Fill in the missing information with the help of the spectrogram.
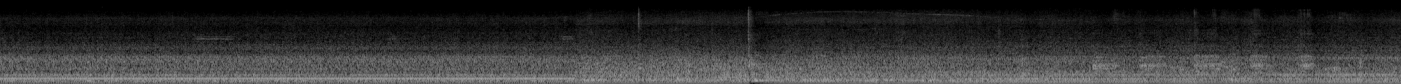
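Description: Backhoe loader's diesel engine running under load as its hydraulic arm scrapes and lifts mud with the bucket; the engine note changes about six seconds in, with a sharp click soon after.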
